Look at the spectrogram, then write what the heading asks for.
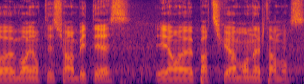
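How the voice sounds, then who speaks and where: With a bright, sharp tone, a man's voice sits at a medium pitch. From Réunion. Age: 20s. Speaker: bus maintenance apprentice. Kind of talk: interview. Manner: hesitant, many fillers.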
